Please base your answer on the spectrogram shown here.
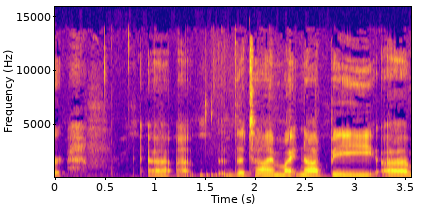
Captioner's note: speaking French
